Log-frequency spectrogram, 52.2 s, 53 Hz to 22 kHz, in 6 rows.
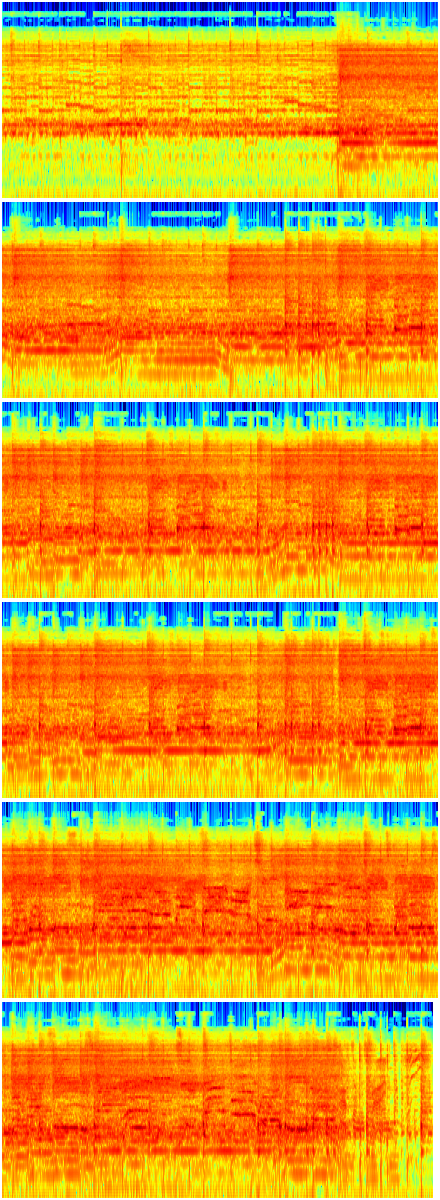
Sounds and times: Music: 0.0s - 52.2s.

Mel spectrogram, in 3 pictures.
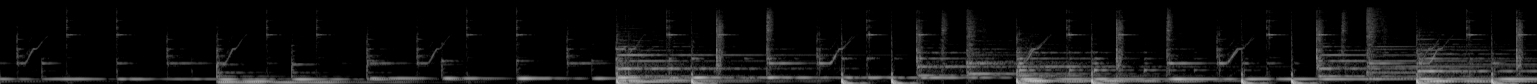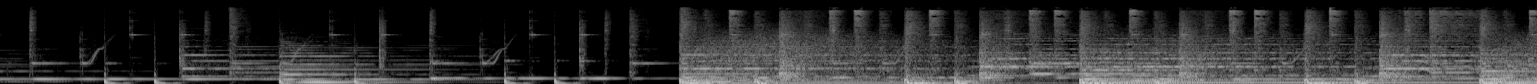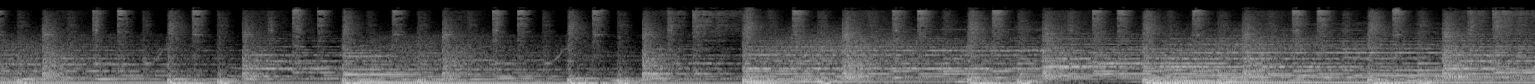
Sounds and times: Music: 0.0s - 46.0s.

